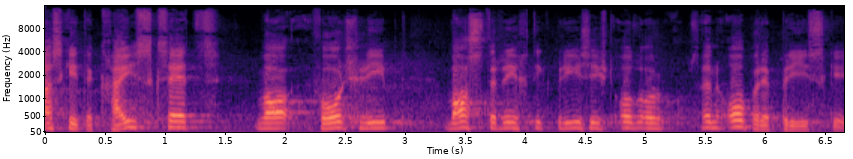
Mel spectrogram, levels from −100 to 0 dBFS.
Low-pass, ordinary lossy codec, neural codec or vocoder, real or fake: 14.4 kHz; none; vocoder, 44.1 kHz, 128 mel bands every 512 samples, BigVGAN v2; fake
